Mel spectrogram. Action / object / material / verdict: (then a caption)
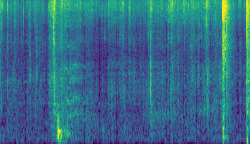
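scrape / plastic bubble wrap sheet / plastic / none. Two bare hands use their fingertips to pinch, squeeze and pop the small air-filled bubbles of a large, clear plastic bubble wrap sheet lying on a speckled stone surface, crinkling the sheet as they go. A soft, bright crinkling hiss runs throughout, broken by sharp, snappy pops, with the loudest pops coming near the end.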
